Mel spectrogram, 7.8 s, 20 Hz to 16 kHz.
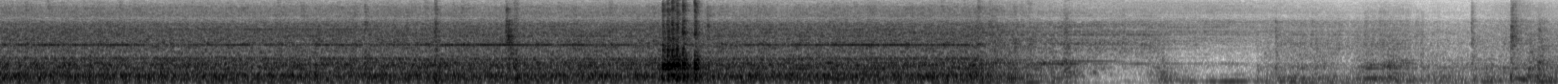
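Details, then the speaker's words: After transfer case rebuild with correct Mopar 247 oil, bad progressive clutch replaced; steady, even vehicle drone with no whine, grind or clunk, very quiet; normal transfer case operation. "Sure is quiet. Yep. So after a transfer case rebuild, gonna call this one good."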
